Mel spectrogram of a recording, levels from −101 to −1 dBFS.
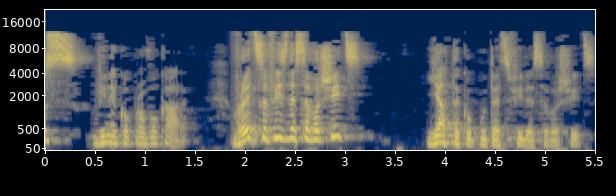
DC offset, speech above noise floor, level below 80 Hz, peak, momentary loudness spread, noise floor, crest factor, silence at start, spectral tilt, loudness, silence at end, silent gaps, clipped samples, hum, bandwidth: under 0.1%; 34 dB; -56 dBFS; -2 dBFS; 14 LU; -52 dBFS; 18 dB; 0 s; -2.5 dB/octave; -17 LUFS; 0 s; none; under 0.1%; none; 13 kHz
